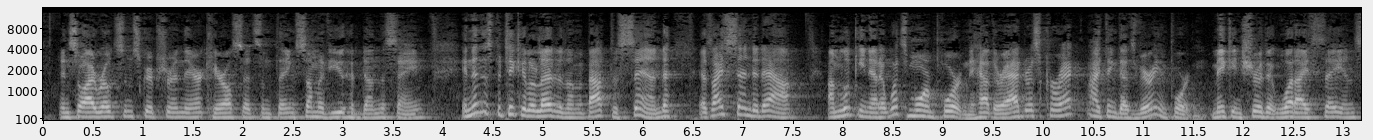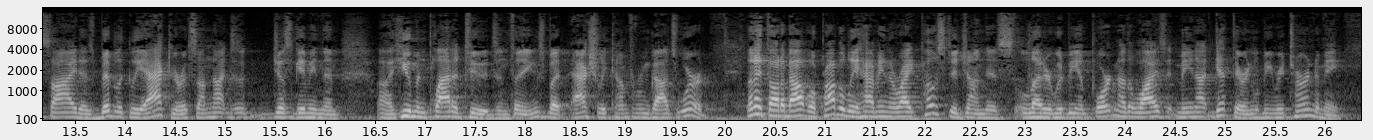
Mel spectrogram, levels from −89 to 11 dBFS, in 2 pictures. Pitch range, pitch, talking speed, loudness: 135-170 Hz, 150 Hz, 245 wpm, -22 LUFS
